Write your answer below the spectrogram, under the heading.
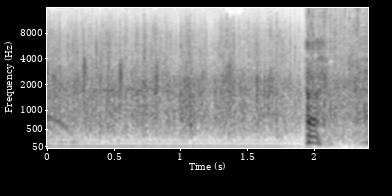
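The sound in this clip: A church audience applauds warmly to welcome a speaker to the stage, a steady wash of clapping that runs at an even level, then a voice breaks in abruptly near the end.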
